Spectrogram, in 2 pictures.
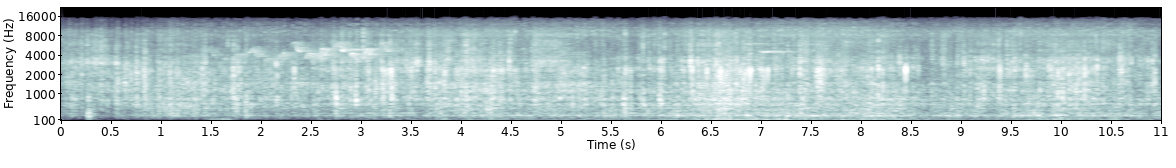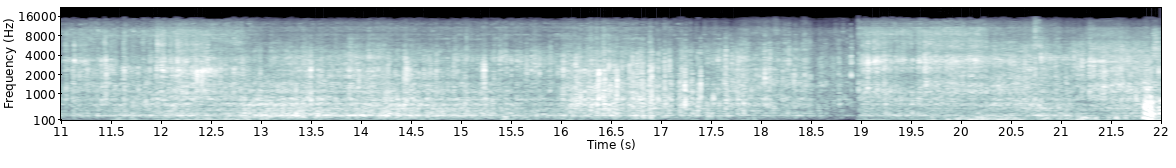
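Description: Mountain bike riding along a dirt singletrack: tyre noise, drivetrain and frame rattles, and wind on the camera microphone, with a steady hum running under it. The noise drops away briefly near the end.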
